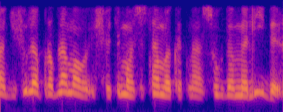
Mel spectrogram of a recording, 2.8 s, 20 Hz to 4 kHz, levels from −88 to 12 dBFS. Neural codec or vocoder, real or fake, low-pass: none; real; 3.6 kHz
